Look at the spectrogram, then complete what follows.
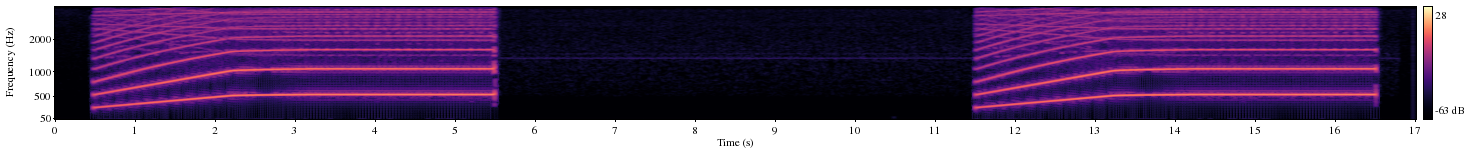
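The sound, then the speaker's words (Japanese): A Mihama town disaster-prevention civil defense siren for a tsunami warning sounds two long, loud blasts, each rising in pitch and then holding steady for a few seconds, separated by several seconds of silence. “津波警報が発表されました。”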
